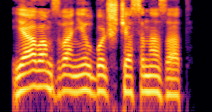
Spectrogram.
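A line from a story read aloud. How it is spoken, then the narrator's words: Angry grumble. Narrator (Russian): сердито пробурчал Элвин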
